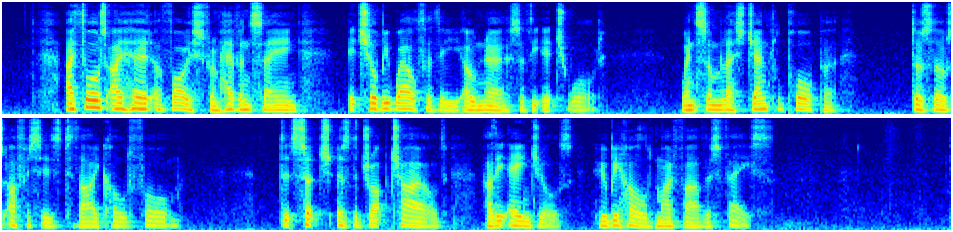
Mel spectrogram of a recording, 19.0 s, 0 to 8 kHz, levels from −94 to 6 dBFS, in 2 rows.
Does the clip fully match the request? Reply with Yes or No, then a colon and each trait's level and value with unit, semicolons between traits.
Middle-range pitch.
No: low, 120 Hz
